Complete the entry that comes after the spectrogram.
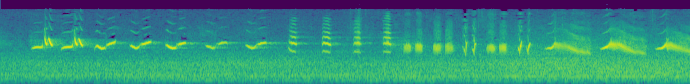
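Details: Northern mockingbird singing: a run of short rising-falling whistled notes repeated about four times a second, switching to sharp clicky notes, then drawn-out slurred falling phrases.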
